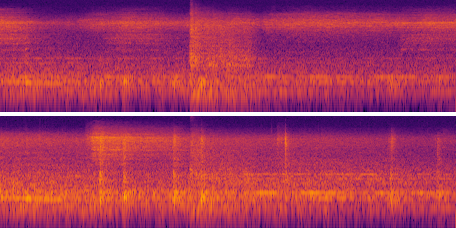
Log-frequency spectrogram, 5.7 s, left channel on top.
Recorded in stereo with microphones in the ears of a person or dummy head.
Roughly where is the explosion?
Left.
